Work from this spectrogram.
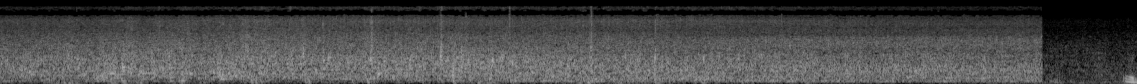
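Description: Steady rushing of stream water flowing along the Vesdre ditch near Eupen, a dense, continuous wash heard close and alone for about ten seconds before it drops off abruptly at the end.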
